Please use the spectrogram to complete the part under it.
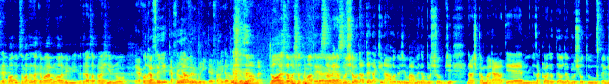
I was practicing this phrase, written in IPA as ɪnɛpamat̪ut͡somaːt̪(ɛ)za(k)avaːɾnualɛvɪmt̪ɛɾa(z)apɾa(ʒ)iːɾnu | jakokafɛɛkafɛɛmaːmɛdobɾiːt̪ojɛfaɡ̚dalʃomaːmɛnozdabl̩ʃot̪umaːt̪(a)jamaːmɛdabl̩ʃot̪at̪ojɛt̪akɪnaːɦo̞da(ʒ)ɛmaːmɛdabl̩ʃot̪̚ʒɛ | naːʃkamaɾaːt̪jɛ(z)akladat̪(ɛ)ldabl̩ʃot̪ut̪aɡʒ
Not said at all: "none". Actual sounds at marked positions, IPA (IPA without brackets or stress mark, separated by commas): ɛ, k, z, ʒ, ɛ, ʒ, z, ɛ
